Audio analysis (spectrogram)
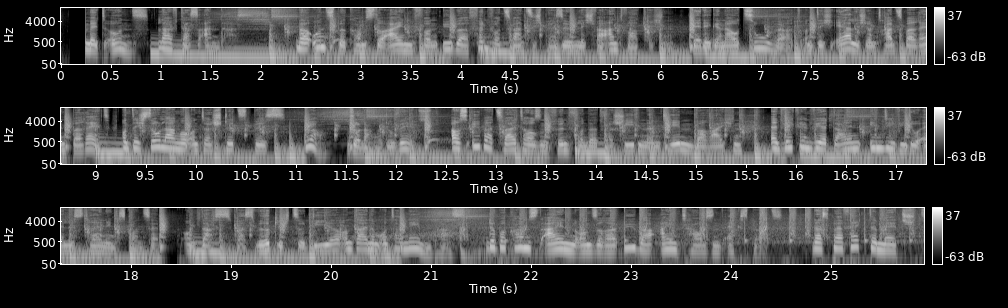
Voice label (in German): Imagefilm Weiterbildung, Off, German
